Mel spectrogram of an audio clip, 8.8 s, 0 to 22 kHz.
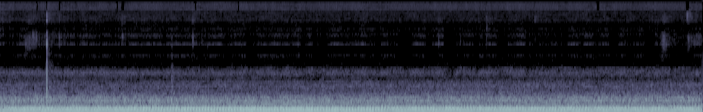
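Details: BMW 325i N52 inline-six idling after an amateur service: new NGK plugs, Bosch coils, VANOS solenoids, DISA valves, oil separator, MAF, manifold gaskets, and cleaned injectors and throttle. A steady idle with an occasional faint stumble; a slight misfire remains at start, much better than before.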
